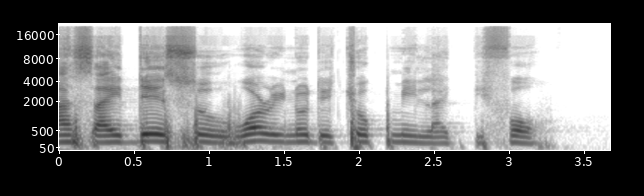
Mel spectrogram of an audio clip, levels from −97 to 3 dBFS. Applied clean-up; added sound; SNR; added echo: none; none; none; none.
